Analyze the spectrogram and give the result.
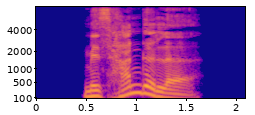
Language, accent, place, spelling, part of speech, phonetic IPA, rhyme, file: German, Germany, Berlin, misshandele, verb, [ˌmɪsˈhandələ], -andələ, De-misshandele.ogg
- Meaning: inflection of misshandeln: 1. first-person singular present 2. first/third-person singular subjunctive I 3. singular imperative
